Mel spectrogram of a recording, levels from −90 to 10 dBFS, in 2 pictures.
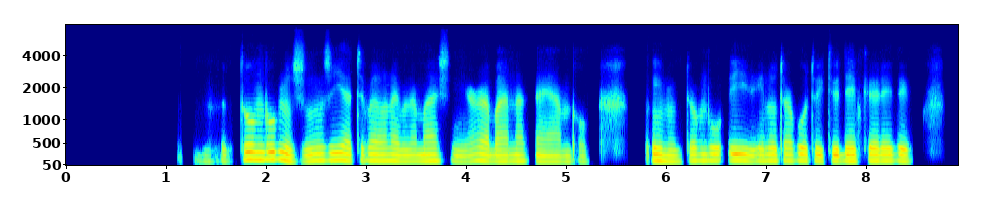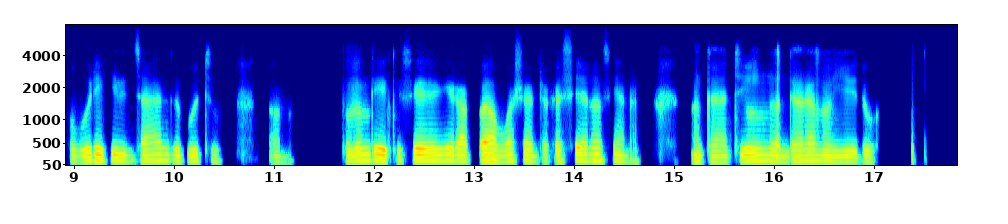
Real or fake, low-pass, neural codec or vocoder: fake; 7.2 kHz; codec, 24 kHz, 0.9 kbps, WavTokenizer, large speech release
